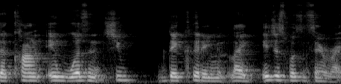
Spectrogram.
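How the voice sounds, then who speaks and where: A woman talks in a fairly low pitch with monotone, flat intonation. Her pace is moderate, and there is noticeable background noise. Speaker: YouTuber reality TV commentator. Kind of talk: casual commentary.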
